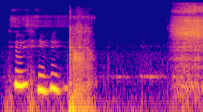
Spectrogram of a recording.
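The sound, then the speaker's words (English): A fart: three short squeaky, tonal bursts in quick succession, followed by a brief rough blast and then a soft hiss of noise. “Hit that second fart, nature now, you bro.”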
